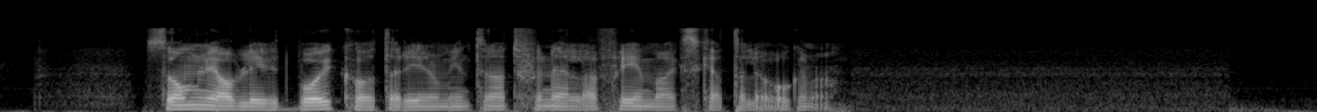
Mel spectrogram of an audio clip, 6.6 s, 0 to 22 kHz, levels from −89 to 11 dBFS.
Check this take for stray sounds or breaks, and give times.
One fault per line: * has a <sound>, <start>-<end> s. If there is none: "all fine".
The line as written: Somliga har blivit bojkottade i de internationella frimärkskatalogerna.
all fine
